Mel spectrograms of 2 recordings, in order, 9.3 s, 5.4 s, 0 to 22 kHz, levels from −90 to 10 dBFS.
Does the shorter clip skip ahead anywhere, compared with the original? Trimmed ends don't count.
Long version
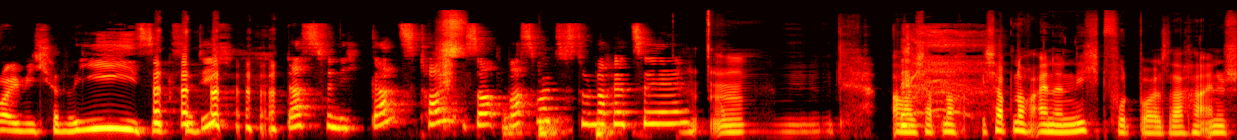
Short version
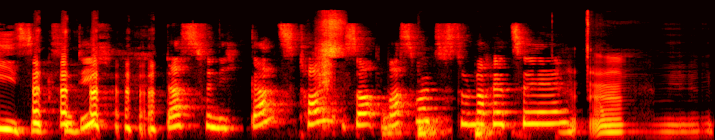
no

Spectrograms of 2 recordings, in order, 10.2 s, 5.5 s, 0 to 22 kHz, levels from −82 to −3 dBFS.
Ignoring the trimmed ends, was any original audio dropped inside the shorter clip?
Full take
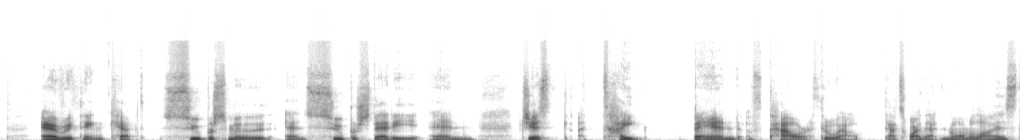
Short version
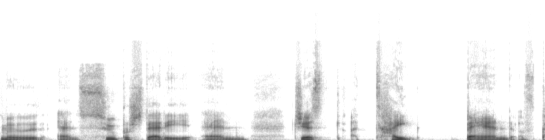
no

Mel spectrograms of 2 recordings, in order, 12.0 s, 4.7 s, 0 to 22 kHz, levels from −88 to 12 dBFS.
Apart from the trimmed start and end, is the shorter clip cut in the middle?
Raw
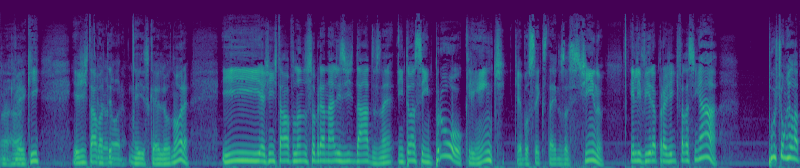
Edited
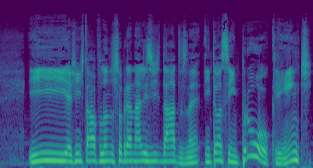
no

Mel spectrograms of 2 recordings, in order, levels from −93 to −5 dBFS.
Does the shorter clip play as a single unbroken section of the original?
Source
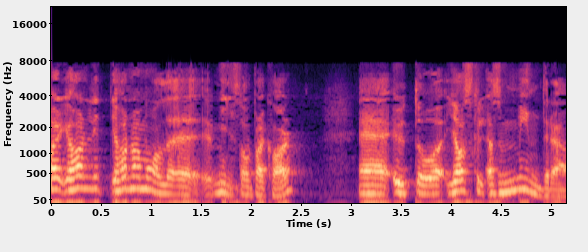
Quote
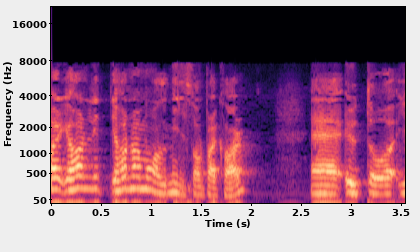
no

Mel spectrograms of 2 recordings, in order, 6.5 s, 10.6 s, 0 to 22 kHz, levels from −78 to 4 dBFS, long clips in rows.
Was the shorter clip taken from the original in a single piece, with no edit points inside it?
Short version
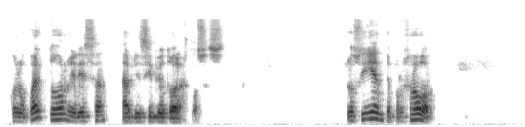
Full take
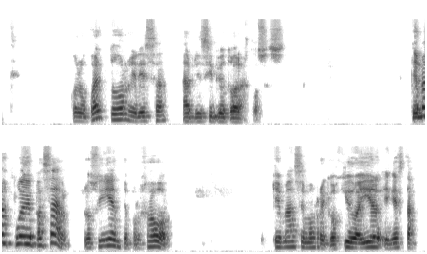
no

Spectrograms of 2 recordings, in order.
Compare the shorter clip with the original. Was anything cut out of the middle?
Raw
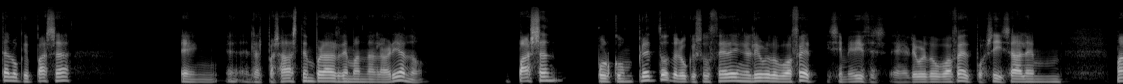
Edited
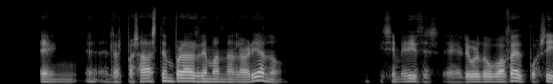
yes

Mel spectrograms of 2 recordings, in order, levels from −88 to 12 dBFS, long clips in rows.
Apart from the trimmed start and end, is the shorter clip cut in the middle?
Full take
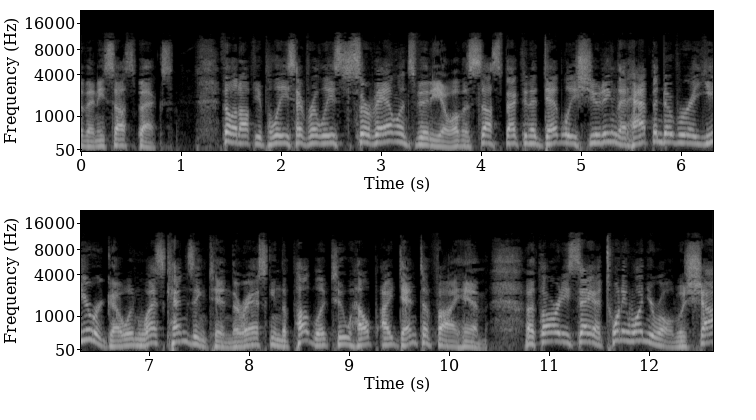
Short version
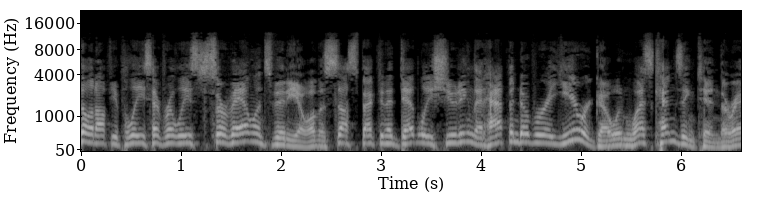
no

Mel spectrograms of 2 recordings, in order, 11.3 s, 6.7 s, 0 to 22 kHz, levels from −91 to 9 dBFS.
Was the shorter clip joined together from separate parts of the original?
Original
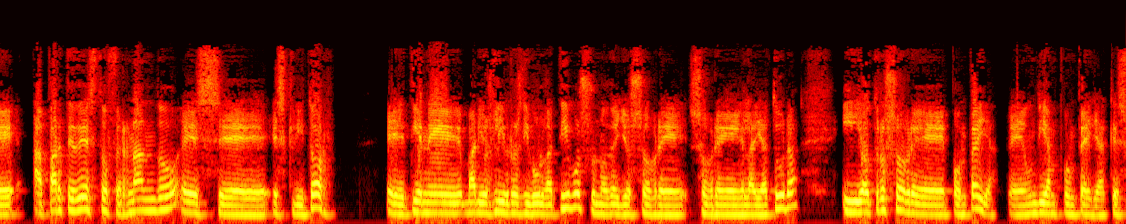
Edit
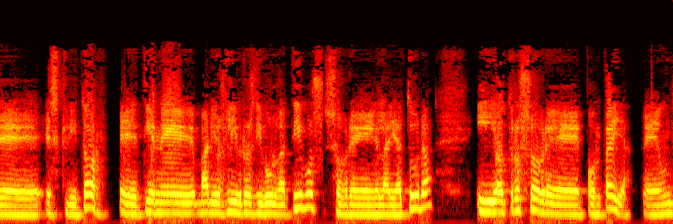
yes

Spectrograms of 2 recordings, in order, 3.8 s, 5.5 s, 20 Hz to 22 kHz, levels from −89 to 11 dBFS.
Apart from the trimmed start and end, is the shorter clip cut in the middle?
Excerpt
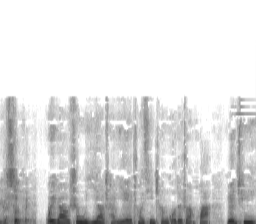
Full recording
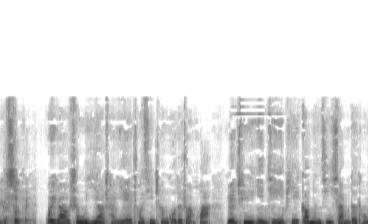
no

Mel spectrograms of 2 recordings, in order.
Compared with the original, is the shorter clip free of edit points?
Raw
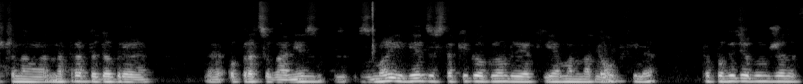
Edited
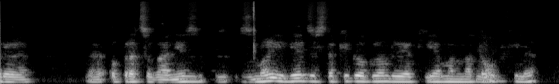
yes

